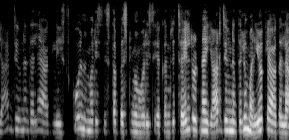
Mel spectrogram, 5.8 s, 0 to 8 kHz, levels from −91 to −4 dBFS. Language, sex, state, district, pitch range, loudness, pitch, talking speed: Kannada, female, Karnataka, Mysore, 180-215 Hz, -23 LUFS, 200 Hz, 175 wpm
